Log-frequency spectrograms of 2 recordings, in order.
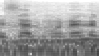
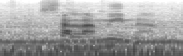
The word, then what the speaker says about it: Salamina: Yeah, salmonella with the chicken. How do you really pronounce it? Yeah, Salamina. Salamina. I forgot it. Yeah. We're moving, eh? Careful, eh? Not Salmonella.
